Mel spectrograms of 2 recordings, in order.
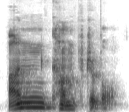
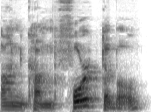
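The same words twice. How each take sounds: First: The syllables are squeezed together into fewer sounds. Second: Every syllable is pronounced fully and separately. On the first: The speaker calls it right. "it's kind of all smushed together there" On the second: The speaker calls it wrong. "We don't say"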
